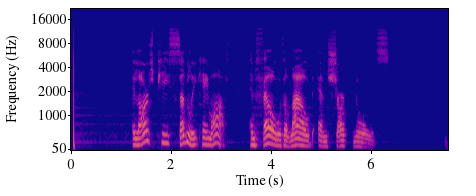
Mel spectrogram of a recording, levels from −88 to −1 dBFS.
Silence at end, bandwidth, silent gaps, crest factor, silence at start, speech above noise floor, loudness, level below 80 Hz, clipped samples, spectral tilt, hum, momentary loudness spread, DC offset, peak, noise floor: 1.2 s; 14 kHz; none; 22 dB; 0.05 s; 47 dB; -40 LUFS; -82 dBFS; under 0.1%; -5 dB/octave; none; 13 LU; under 0.1%; -20 dBFS; -87 dBFS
